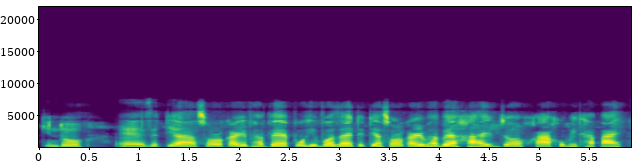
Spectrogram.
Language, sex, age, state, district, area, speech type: Assamese, female, 18-30, Assam, Lakhimpur, rural, spontaneous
